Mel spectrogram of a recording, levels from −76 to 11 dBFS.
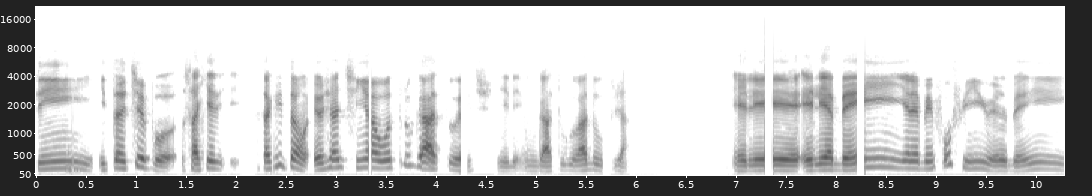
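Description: The speech drops to a block of digital silence at 0.35 s, then 2.35–2.37, 3.32–3.35, 4.23–4.31, 5.65–5.72, 7.28–7.36 and 8.19–8.28 s. These are most likely buffers that weren't filled in time. The gaps run 15 to 85 ms, so you get anything from a tick to a short hole.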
